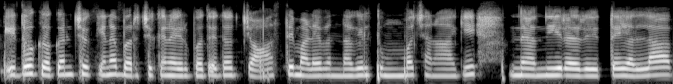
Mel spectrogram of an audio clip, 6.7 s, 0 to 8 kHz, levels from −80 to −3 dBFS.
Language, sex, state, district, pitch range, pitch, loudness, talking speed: Kannada, female, Karnataka, Chamarajanagar, 205-225 Hz, 215 Hz, -15 LUFS, 125 wpm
